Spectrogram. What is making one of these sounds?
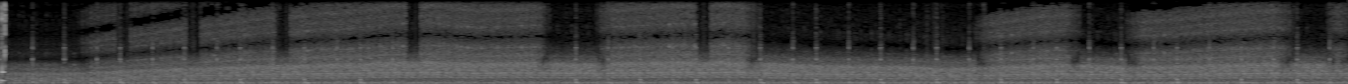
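A bus engine hums and revs up as the bus pulls away.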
